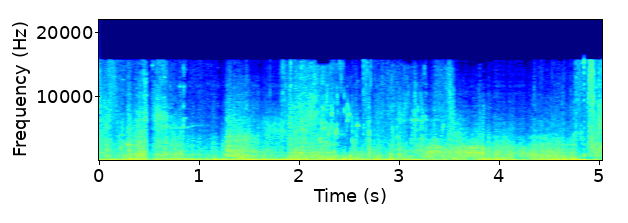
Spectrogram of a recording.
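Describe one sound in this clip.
Energy blasts crackle and hiss during a fight.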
